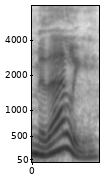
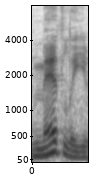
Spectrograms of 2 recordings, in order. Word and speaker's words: Medali: This is Medali. Kind of sounds like medley, right? Oh, medley? Are you supposed to say it like that? Medali, I've been saying.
